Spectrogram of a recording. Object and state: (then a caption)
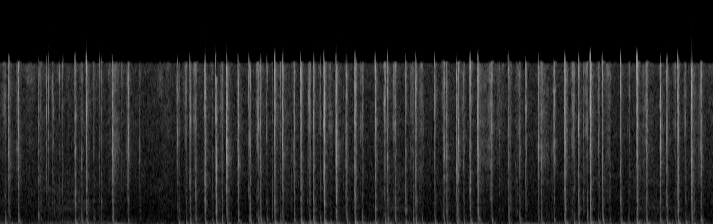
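Plastic laptop keyboard being typed on. Fingertips type rapidly on a backlit laptop keyboard with plastic keys, producing a steady stream of quick, dry taps with bright clicky tops. A low, steady hum sits underneath, and the typing grows slightly louder and denser after the first two seconds.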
